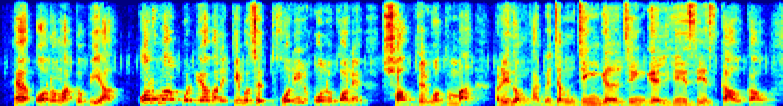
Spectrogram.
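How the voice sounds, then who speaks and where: A young male tutor teaches in a fairly high voice that rises and falls a lot. He drills each term by repeating it and answering his own questions. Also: darkish tone. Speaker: English tutor. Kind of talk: exam-prep lecture.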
